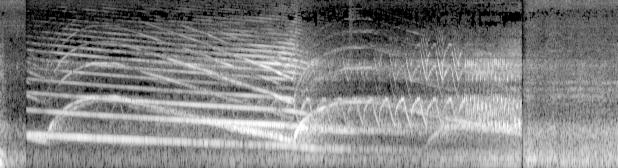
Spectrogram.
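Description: Emergency-vehicle siren: a rising and falling wail that switches to fast, repeated yelps about halfway through, then cuts off suddenly near the end.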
